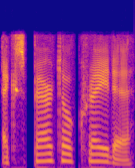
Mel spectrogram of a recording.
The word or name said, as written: experto crede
